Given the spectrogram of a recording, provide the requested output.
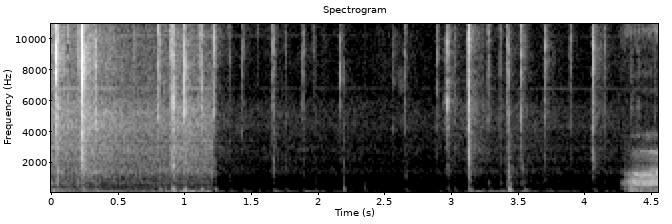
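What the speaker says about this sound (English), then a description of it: "I type in the username" Keys tapped on a computer keyboard while entering a username, quick irregular clicks in short bursts with brief pauses, close and fairly quiet in a still room.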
